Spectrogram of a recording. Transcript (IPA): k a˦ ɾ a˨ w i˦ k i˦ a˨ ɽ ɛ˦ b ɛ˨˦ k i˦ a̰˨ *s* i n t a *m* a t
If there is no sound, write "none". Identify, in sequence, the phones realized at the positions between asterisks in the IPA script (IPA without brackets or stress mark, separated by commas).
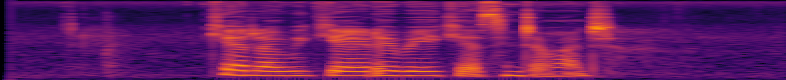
s, m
